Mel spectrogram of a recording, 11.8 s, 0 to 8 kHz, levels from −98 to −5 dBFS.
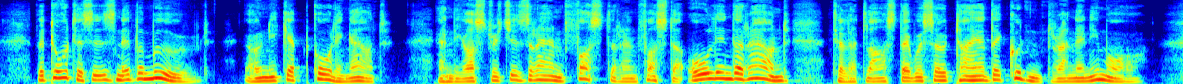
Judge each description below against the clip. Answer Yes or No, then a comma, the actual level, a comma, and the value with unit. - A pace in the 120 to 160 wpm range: Yes, average, 155 wpm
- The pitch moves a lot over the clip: Yes, wide, 6.5 semitones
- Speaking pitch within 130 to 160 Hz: Yes, medium, 140 Hz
